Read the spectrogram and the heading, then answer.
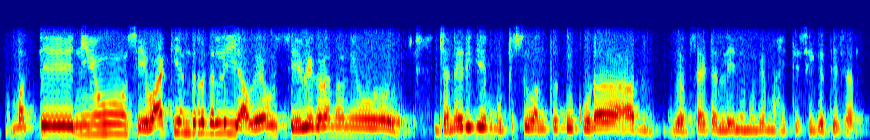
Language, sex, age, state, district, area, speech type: Kannada, male, 30-45, Karnataka, Belgaum, rural, conversation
